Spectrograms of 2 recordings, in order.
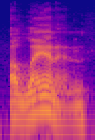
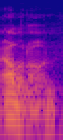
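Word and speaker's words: Allanon: I called him Alanin, and Terry calls him Alanon.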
